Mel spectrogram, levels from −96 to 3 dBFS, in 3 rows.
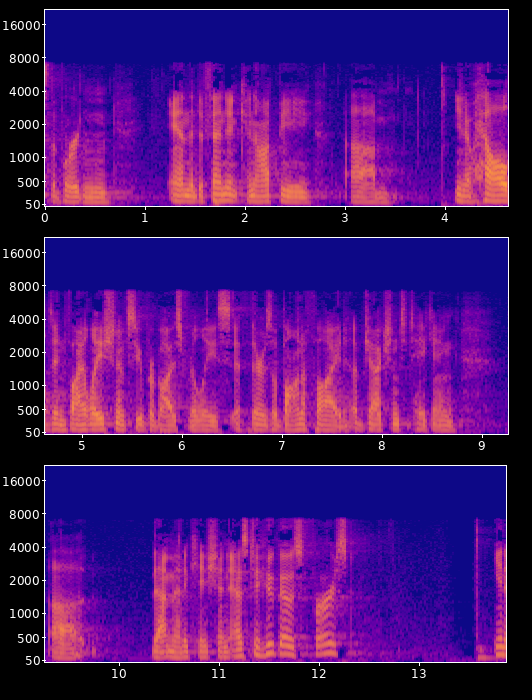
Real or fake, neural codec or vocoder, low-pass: real; none; 7.2 kHz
